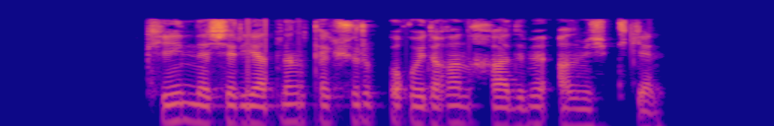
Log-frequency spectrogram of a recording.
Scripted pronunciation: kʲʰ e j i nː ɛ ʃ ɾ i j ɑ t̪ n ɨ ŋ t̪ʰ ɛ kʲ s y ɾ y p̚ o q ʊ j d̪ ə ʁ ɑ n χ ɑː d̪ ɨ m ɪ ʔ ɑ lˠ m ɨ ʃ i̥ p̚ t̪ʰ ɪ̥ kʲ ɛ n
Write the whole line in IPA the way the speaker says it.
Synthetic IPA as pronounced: kʲʰ e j i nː ɛ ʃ ɾ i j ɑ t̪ n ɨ ŋ t̪ʰ ɛ kʲ ʃ y ɾ y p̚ o q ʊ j d̪ ə ʁ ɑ n χ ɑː d̪ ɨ m ɪ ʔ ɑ lˠ m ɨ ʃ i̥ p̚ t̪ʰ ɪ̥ kʲ ɛ n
